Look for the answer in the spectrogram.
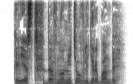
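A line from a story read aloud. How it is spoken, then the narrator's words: Grim, gloomy tone. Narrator (Russian): мрачно произнес Сергеич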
